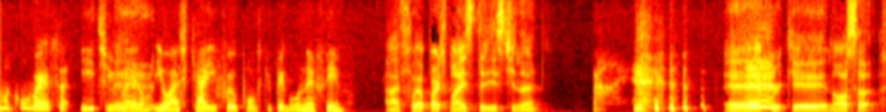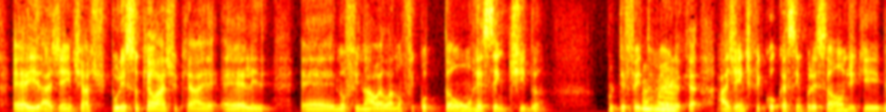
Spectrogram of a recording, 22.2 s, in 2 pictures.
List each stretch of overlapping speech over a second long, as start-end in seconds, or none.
none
